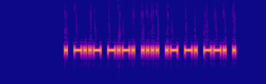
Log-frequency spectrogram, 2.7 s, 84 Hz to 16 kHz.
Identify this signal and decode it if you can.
Morse code, heard as a keyed tone, about 47 wpm, 700 Hz. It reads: EXCHANGE
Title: Sets of 5 Words - New Word Drill - 50wpm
